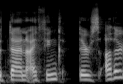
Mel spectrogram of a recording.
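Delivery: ordinary talk, nothing marked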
